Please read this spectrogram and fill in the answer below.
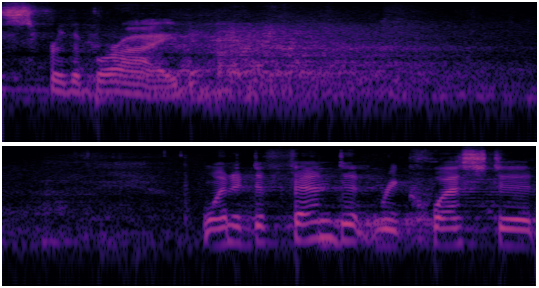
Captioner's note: laughter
